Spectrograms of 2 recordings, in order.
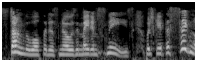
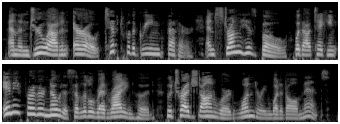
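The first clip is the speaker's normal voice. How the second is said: ordinary delivery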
